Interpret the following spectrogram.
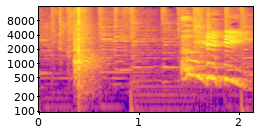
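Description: Homemade toilet-paper-roll confetti popper pulled and released: one short, sharp pop about half a second in, with a couple of soft thumps around it, over background music. A child laughs near the end.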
